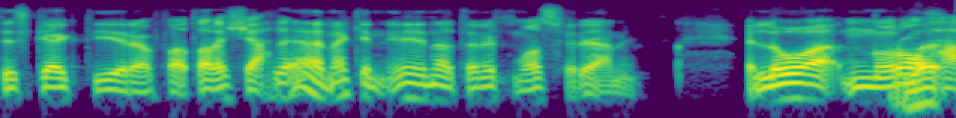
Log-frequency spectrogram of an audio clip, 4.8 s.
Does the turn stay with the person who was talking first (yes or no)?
yes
